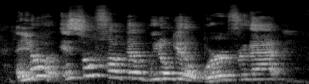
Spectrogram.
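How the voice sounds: In an American accent, a man talks at a fairly quick pace with an extremely high pitch and big pitch swings, amid strong room echo.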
